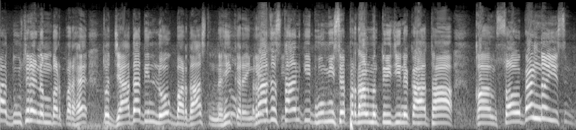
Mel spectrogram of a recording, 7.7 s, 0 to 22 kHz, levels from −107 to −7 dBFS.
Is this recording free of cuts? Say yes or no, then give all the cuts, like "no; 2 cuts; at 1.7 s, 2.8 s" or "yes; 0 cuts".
no; 1 cut; at 3.3 s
